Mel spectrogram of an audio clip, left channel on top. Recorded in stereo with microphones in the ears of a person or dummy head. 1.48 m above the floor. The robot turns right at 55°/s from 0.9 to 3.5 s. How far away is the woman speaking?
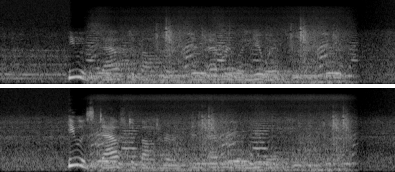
About 0.7 m.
